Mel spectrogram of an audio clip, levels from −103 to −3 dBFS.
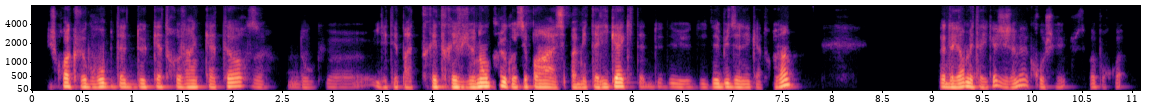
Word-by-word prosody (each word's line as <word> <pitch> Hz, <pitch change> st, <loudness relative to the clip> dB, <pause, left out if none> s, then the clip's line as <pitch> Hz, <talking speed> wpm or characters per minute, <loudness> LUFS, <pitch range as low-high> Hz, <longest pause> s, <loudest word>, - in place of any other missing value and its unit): Je -, -, -16 dB
crois 145 Hz, -, +3 dB
que 120 Hz, -, -12 dB
le 125 Hz, -, +1 dB
groupe 125 Hz, +2 st, 0 dB
date 125 Hz, -1 st, -4 dB
de 125 Hz, +2 st, -2 dB
94 125 Hz, +1 st, -3 dB, 0.2 s
donc 110 Hz, -1 st, -17 dB
heu, 115 Hz, 0 st, -21 dB
il 130 Hz, -4 st, -12 dB
était 115 Hz, 0 st, -10 dB
pas 115 Hz, -3 st, -9 dB
très, 125 Hz, +1 st, -2 dB
très 125 Hz, -1 st, +2 dB
vieux 115 Hz, 0 st, +1 dB
non 140 Hz, +2 st, +9 dB
plus, 150 Hz, +2 st, +3 dB
quoi, 115 Hz, -4 st, -1 dB
c'est 125 Hz, 0 st, -4 dB
pas 125 Hz, -, 0 dB
un 120 Hz, -2 st, +1 dB
c'est 105 Hz, -, -10 dB
pas 110 Hz, -, -3 dB
Metallica 115 Hz, +5 st, +4 dB
qui 135 Hz, -, -18 dB
date 130 Hz, -2 st, -15 dB
de 135 Hz, -, -18 dB
de 120 Hz, -2 st, -11 dB
du 115 Hz, 0 st, -17 dB
début 125 Hz, +2 st, -1 dB
des 120 Hz, -, -4 dB
années 115 Hz, -1 st, -3 dB
80. 125 Hz, -, 0 dB, 1.5 s
Bah, 130 Hz, -, +1 dB
d'ailleurs, 120 Hz, +4 st, +4 dB
Metallica 120 Hz, 0 st, +1 dB
j'ai 150 Hz, -9 st, -6 dB
jamais 135 Hz, +11 st, -3 dB
accroché, 125 Hz, -6 st, -13 dB
je 125 Hz, -, -34 dB
sais -, -, -39 dB
pas 120 Hz, -, -12 dB
pourquoi 120 Hz, 0 st, -21 dB
120 Hz, 240 wpm, -25 LUFS, 115-130 Hz, 1.5 s, non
